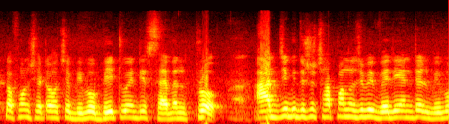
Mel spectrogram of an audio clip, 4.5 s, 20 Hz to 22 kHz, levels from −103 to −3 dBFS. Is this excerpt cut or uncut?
uncut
